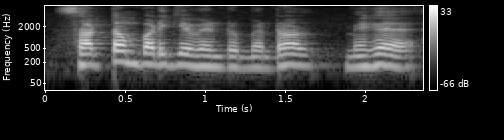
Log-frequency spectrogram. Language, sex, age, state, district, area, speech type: Tamil, male, 45-60, Tamil Nadu, Tiruppur, rural, spontaneous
